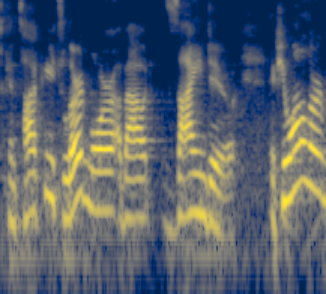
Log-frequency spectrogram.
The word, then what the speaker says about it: Zayndu: data behind this technology, please look online for Zandu. That's spelled Z A Y N DU.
